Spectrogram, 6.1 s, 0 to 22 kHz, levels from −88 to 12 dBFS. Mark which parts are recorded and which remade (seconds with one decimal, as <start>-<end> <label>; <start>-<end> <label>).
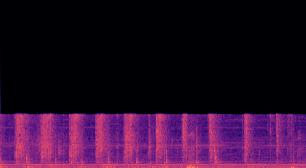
0.0-2.3 recorded; 2.3-3.6 remade; 3.6-6.1 recorded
